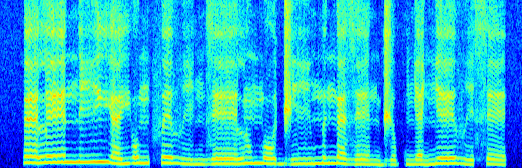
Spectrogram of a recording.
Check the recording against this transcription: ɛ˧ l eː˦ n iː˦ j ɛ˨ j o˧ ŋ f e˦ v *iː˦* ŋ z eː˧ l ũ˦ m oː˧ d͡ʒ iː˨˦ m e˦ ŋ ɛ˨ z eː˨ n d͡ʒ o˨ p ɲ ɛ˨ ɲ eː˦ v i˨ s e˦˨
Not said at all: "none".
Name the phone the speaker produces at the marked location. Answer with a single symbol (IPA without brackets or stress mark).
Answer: iː˨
